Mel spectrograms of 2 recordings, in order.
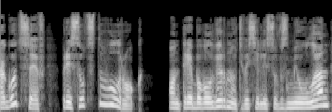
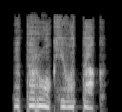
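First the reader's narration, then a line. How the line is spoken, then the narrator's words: Quiet speech. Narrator (Russian): тихо произнесла Диана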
